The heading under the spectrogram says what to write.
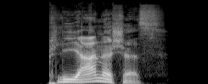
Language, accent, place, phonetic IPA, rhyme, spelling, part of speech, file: German, Germany, Berlin, [pliˈni̯aːnɪʃəs], -aːnɪʃəs, plinianisches, adjective, De-plinianisches.ogg
- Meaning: strong/mixed nominative/accusative neuter singular of plinianisch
